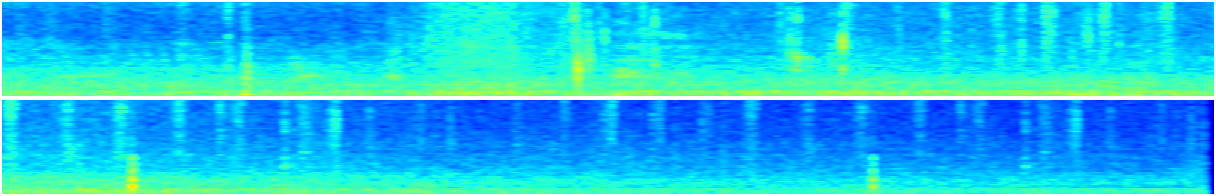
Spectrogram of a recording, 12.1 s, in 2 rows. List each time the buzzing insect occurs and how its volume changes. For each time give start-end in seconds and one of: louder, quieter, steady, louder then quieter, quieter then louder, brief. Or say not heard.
0.0-12.0 quieter.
